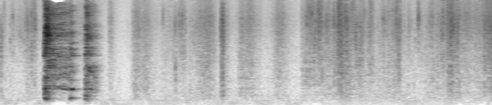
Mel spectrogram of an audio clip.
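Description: A person coughs twice in quick succession, about half a second in. Later comes soft rustling of plastic packaging being handled.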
